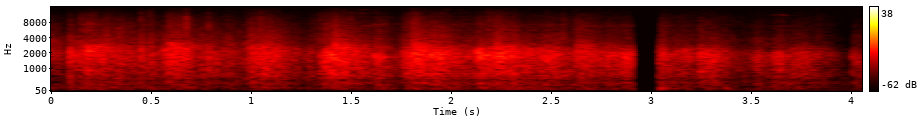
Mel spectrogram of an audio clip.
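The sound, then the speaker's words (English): An audience claps their hands for Jesus with steady, dense clapping that swells and ebbs, broken by a sudden brief silence near the end before the clapping resumes. “Have I helped you to clap your hands for Jesus?”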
